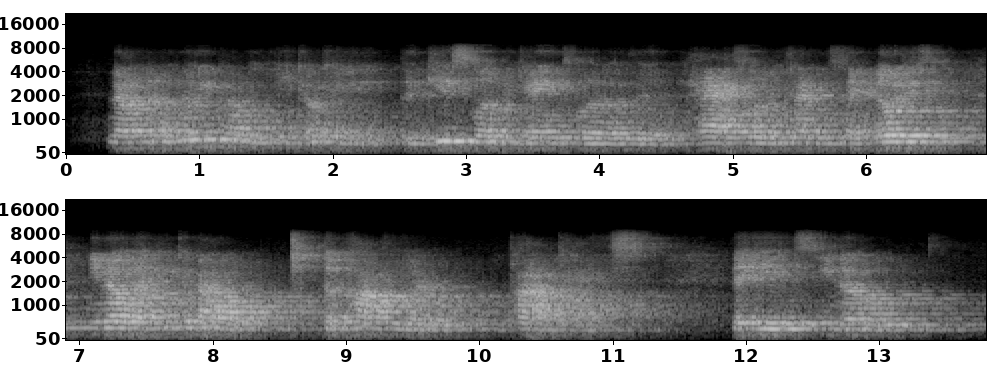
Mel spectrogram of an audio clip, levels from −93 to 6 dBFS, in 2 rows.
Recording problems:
room echo; strong; dies away in 2.2 s
off-mic speech; far
thin; very; fading below 400 Hz
garbled, watery; slightly; nothing above 8 kHz

